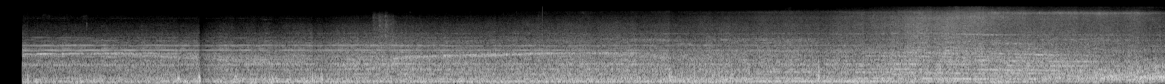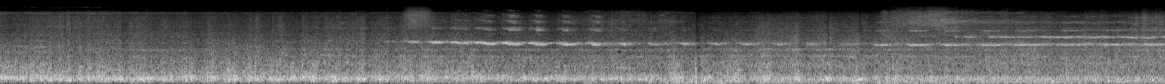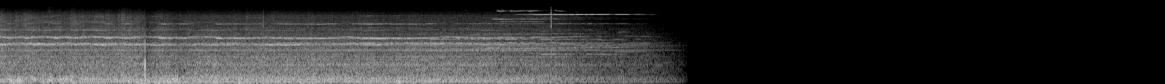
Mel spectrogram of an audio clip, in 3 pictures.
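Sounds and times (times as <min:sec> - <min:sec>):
train wheels rumbling on rails: 0:01.5 - 0:29.6
high wheel squeal: 0:15.5 - 0:19.8, 0:20.4 - 0:30.1.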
